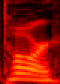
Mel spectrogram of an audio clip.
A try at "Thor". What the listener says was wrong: Thor. There's no A in it. Thor. it's Thor, not Thar. Thor.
